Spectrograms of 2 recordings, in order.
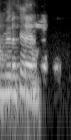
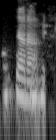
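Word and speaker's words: Mathinna: Do you pronounce it Mathena? Yeah, Mathena. Yes. Mathena.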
